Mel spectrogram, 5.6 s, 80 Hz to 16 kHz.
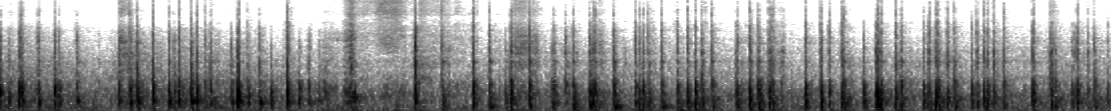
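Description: Fingers tap rapidly on an empty Planet Oat oat milk paperboard carton, producing a steady stream of short, dry, hollow taps. The taps are midrange, with a pitch around 420 Hz, and stop almost instantly with no ring.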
